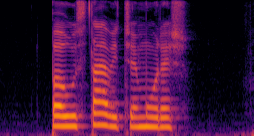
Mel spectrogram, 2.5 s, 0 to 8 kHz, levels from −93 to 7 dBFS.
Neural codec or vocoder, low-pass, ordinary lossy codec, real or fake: none; none; none; real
